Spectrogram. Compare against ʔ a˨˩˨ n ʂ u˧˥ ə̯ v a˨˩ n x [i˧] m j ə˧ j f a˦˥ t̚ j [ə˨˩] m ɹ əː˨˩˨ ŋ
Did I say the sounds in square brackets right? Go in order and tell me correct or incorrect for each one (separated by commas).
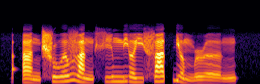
correct, incorrect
